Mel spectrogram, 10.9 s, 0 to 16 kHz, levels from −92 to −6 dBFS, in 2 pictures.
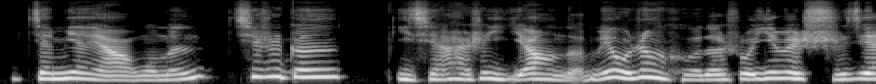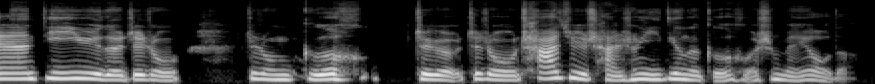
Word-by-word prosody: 见 250 Hz, 0 st, +2 dB
面 255 Hz, 0 st, +4 dB
呀， 190 Hz, -4 st, +1 dB
我 190 Hz, +2 st, -5 dB
们 240 Hz, -, -2 dB
其 335 Hz, -, -1 dB
实 335 Hz, 0 st, +2 dB
跟， 325 Hz, +1 st, +2 dB, 0.3 s
以 225 Hz, -2 st, +2 dB
前 220 Hz, +4 st, -2 dB
还 230 Hz, -1 st, 0 dB
是 255 Hz, +3 st, 0 dB
一 230 Hz, -3 st, +2 dB
样 225 Hz, -1 st, +1 dB
的， -, -, -6 dB
没 230 Hz, +1 st, -2 dB
有 285 Hz, -1 st, +5 dB
任 290 Hz, -1 st, +4 dB
何 205 Hz, -3 st, -7 dB
的 210 Hz, 0 st, 0 dB
说 230 Hz, +1 st, +2 dB
因 260 Hz, +3 st, +2 dB
为 255 Hz, -2 st, +5 dB
时 225 Hz, -1 st, -1 dB
间、 245 Hz, +1 st, +3 dB
地 260 Hz, 0 st, +1 dB
域 250 Hz, -3 st, +3 dB
的 200 Hz, -2 st, -1 dB
这 210 Hz, +2 st, +1 dB
种 175 Hz, -4 st, -5 dB, 0.4 s
这 250 Hz, -, -3 dB
种 210 Hz, -3 st, 0 dB
隔 215 Hz, +1 st, +2 dB
阂 220 Hz, +8 st, -9 dB, 0.3 s
这 225 Hz, -, +3 dB
个 190 Hz, -5 st, -1 dB
这 235 Hz, -, -3 dB
种 195 Hz, -3 st, -2 dB
差 255 Hz, +5 st, 0 dB
距 280 Hz, -4 st, 0 dB
产 210 Hz, -3 st, -6 dB
生 215 Hz, -, -1 dB
一 215 Hz, -, 0 dB
定 235 Hz, -1 st, 0 dB
的 195 Hz, -3 st, -4 dB
隔 160 Hz, -1 st, -8 dB
阂 200 Hz, -1 st, -12 dB
是 230 Hz, -, -8 dB
没 185 Hz, -5 st, -7 dB
有 190 Hz, -3 st, -9 dB
的。 -, -, -20 dB
225 Hz, 280 characters per minute, -23 LUFS, 205-255 Hz, 0.4 s, 有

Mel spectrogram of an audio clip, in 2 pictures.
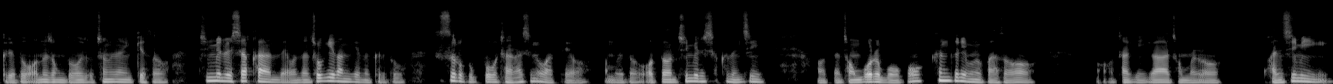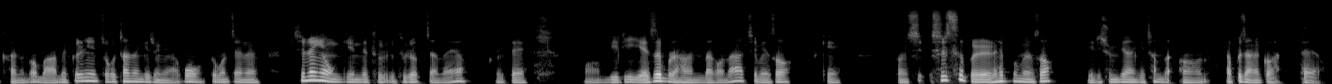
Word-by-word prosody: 그래도 100 Hz, -1 st, -2 dB
어느 110 Hz, +2 st, +1 dB
정도 100 Hz, -1 st, -1 dB
요청자님께서 105 Hz, -1 st, -2 dB, 0.3 s
취미를 170 Hz, -3 st, +3 dB
시작하는데 125 Hz, -7 st, +3 dB
어느 100 Hz, +2 st, -2 dB
초기 150 Hz, +8 st, +4 dB
단계는 120 Hz, -8 st, 0 dB
그래도 100 Hz, 0 st, -10 dB, 0.3 s
스스로 165 Hz, -4 st, +1 dB
극복을 110 Hz, 0 st, -1 dB
잘하신 110 Hz, +7 st, -1 dB
것 125 Hz, -, 0 dB
같아요. 95 Hz, 0 st, -6 dB
아무래도 100 Hz, 0 st, -6 dB
어떤 110 Hz, +2 st, +1 dB
취미를 145 Hz, +5 st, +1 dB
시작하든지 120 Hz, -2 st, -4 dB, 0.5 s
어떤 95 Hz, +2 st, -6 dB
정보를 110 Hz, +4 st, +5 dB
모으고 100 Hz, -, -1 dB
큰 180 Hz, -2 st, +4 dB
그림을 155 Hz, -, +2 dB
봐서 100 Hz, +1 st, -3 dB, 0.6 s
어 100 Hz, -, -15 dB
자기가 100 Hz, 0 st, 0 dB
정말로 95 Hz, -1 st, -4 dB, 0.4 s
관심이 120 Hz, +4 st, 0 dB
가는 95 Hz, -5 st, -4 dB
거 -, -, 0 dB
마음에 95 Hz, 0 st, -1 dB
끌리는 160 Hz, +6 st, +2 dB
쪽을 120 Hz, -4 st, -2 dB
찾는 130 Hz, 0 st, +3 dB
게 115 Hz, -, -1 dB
중요하고 105 Hz, +3 st, -1 dB
2 -, -, -1 dB
번째는 105 Hz, -1 st, -1 dB, 0.3 s
실행에 185 Hz, 0 st, +7 dB
옮기는 120 Hz, -6 st, +2 dB
게 110 Hz, -, 0 dB
두 105 Hz, -1 st, -5 dB
두렵잖아요. 110 Hz, +4 st, -2 dB, 0.3 s
그럴 100 Hz, -, -8 dB
때 105 Hz, -1 st, -1 dB, 0.6 s
어 100 Hz, 0 st, -7 dB
미리 110 Hz, +1 st, -1 dB
예습을 120 Hz, +2 st, +6 dB
한다거나 100 Hz, +9 st, 0 dB
집에서 100 Hz, +2 st, -1 dB, 0.2 s
그렇게 485 Hz, -, -8 dB, 0.5 s
어떤 -, -, -3 dB
시 -, -, -7 dB
실습을 170 Hz, -, +4 dB
해보면서 140 Hz, 0 st, +2 dB, 0.3 s
미리 100 Hz, -, -4 dB
준비하는 110 Hz, +1 st, 0 dB
게 105 Hz, -, -3 dB
참 115 Hz, +2 st, -3 dB
나 -, -, 0 dB
어 100 Hz, -1 st, -2 dB, 0.2 s
나쁘지 105 Hz, +1 st, +3 dB
않을 100 Hz, -1 st, +1 dB
것 95 Hz, -, +1 dB, 0.3 s
같아요. -, -, -2 dB
110 Hz, 370 characters per minute, -25 LUFS, 100-125 Hz, 0.6 s, 실행에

